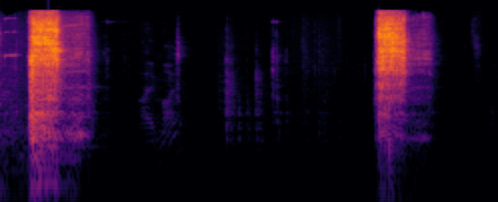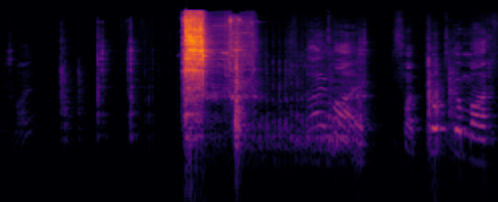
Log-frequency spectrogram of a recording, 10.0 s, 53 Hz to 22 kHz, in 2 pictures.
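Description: An impact wrench loosens a bolt at the rear wheel of a Peugeot Elyseo 125 scooter during drum brake work: three short, loud rattling bursts spaced a few seconds apart, with quiet workshop talk in the gaps.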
